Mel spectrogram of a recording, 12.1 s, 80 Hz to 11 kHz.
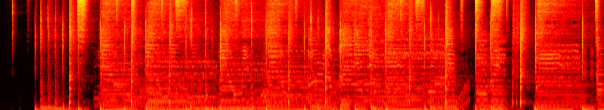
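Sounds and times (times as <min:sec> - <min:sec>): snare and hi-hat strokes: 0:00.3 - 0:12.0
bass drum thumps: 0:00.7 - 0:11.0.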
